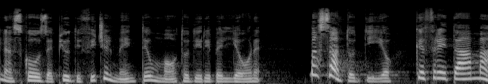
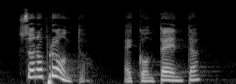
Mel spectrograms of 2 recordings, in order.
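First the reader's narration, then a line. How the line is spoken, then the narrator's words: Sick man, curt voice. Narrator (Italian): L'infermo riprese con voce breve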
